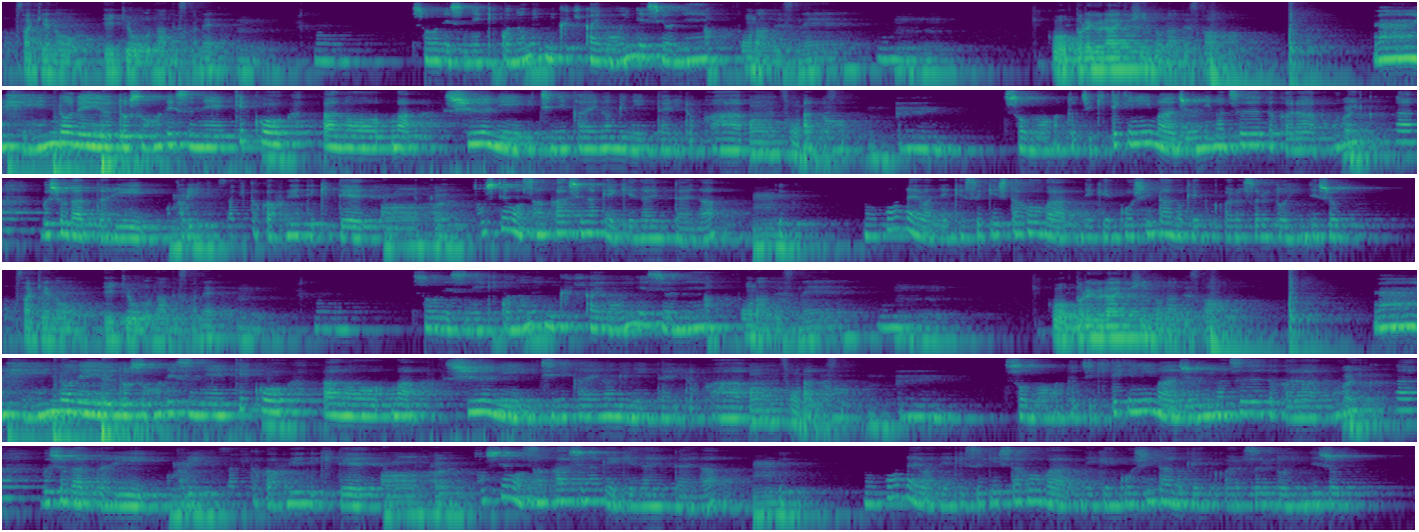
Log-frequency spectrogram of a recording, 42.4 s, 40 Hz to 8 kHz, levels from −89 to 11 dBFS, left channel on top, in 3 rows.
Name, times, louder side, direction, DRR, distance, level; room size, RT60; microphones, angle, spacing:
voice 1, 0.1-0.8 1.0-2.8 7.0-7.1 7.4-8.5 8.9-9.4 10.5-12.3 16.7-17.0 21.6-22.4 22.8-23.0 27.5-27.7 30.0-30.4 32.1-32.9 35.8-36.3, equal, 5° left, 4 dB, 3.0 m, -32 dB
voice 2, 3.1-3.4 4.1-7.1 8.7-9.1 10.6-10.9 13.7-21.6 22.2-22.6 23.1-23.6 24.2-27.8 28.1-29.8 30.0-30.3 30.5-32.1 32.6-35.4 36.9-41.7, left 2 dB, 90° left, 5 dB, 3.3 m, -28 dB
sound 1, 12.1-13.4 14.2-16.8 17.4-17.5 18.0-18.1 18.4-19.3, equal, 15° right, 1.7 m, -37 dB
30.0 x 19.5 x 10.0 m, 1.4 s
head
